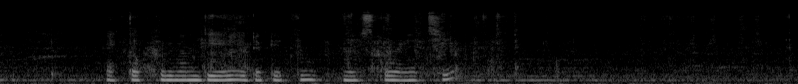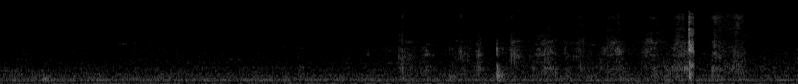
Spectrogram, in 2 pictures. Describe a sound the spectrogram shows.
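Hands squish and rustle through flour in a bowl.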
